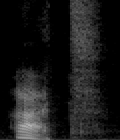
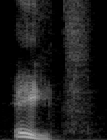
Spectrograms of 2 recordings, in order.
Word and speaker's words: ate: At. It is pronounced at or ate.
